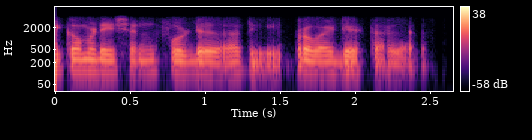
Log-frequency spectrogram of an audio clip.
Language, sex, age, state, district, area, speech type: Telugu, male, 30-45, Telangana, Peddapalli, rural, conversation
